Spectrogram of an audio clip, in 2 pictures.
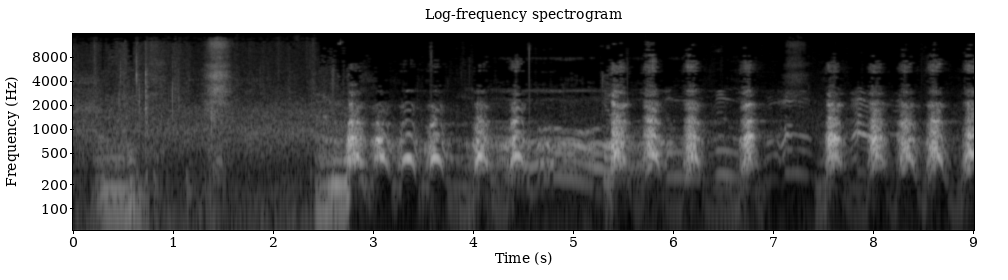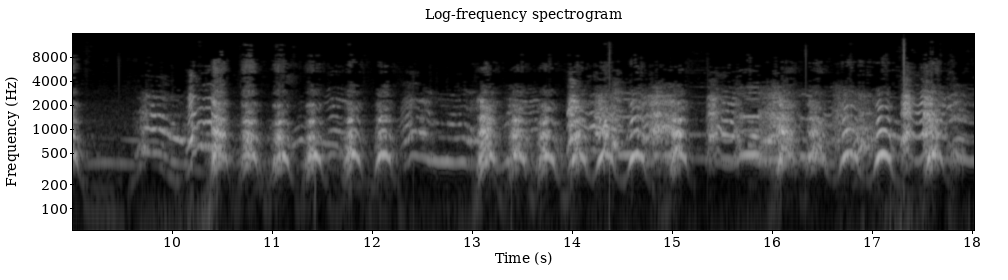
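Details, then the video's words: Loud watch dogs in the morning, making repeated short harmonic barks and yips that run into a rapid chorus of wavering howl-like calls, about three per second, with a softer noisy stretch at the start. "Loud watch dogs"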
